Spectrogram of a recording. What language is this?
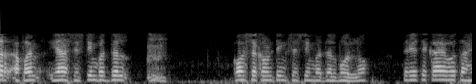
Marathi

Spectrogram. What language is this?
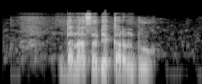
Dagbani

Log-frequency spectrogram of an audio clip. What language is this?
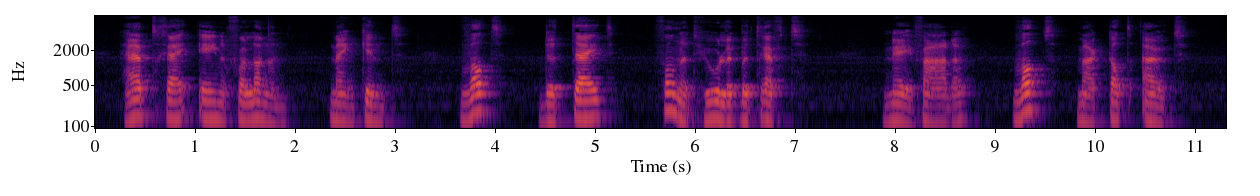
Dutch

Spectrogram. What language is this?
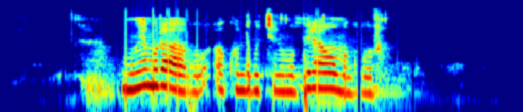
Kinyarwanda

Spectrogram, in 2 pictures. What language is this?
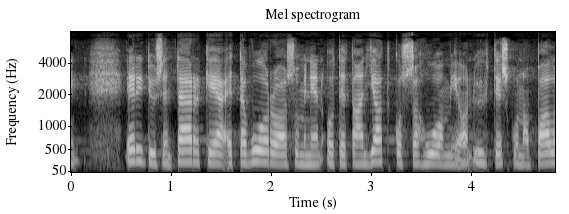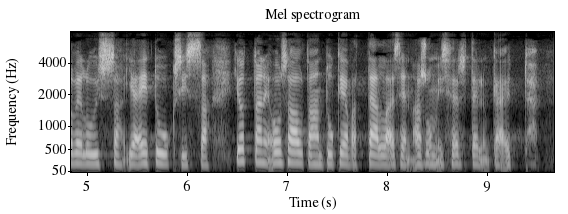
Finnish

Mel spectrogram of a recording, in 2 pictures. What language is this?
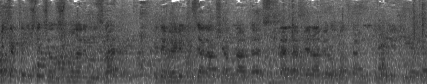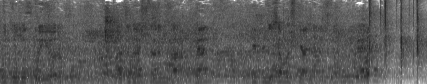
Turkish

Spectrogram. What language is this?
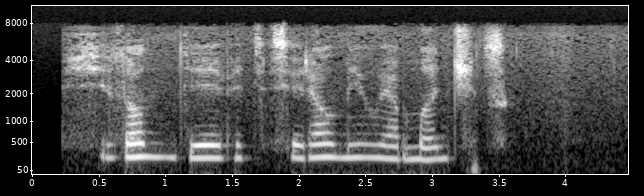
Russian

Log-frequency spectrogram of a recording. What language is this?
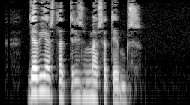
Catalan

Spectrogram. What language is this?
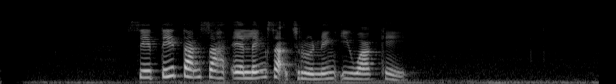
Javanese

